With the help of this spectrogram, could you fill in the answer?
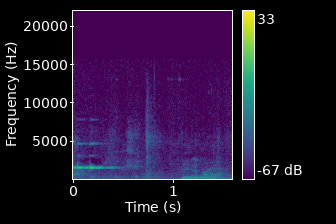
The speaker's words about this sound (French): Je suis désolé, c'est mon téléphone.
